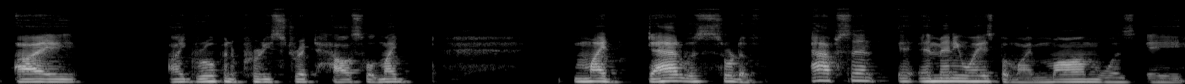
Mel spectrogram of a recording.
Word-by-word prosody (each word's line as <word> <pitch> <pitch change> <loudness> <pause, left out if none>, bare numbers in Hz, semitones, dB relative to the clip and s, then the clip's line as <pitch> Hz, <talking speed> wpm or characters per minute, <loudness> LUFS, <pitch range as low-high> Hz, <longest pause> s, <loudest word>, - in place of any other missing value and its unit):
I 120 -1 +5 0.9
I 120 +1 -3
grew 125 +2 0
up 135 +1 -3
in 130 - 0
a - - -6
pretty 120 +2 -4
strict 115 0 -5
household, 110 0 -3
my 125 +1 +1 1.8
my 135 -1 +4 0.4
dad 150 +4 +7
was 130 0 -3
sort 140 -5 -4
of 95 -3 -9 0.6
absent 170 -1 0 0.2
in 140 -2 -7
in 140 +1 +1
many 145 0 +3
ways, 135 -1 +2
but 115 -4 -9
my 100 -1 -9
mom 115 +3 0
was 105 0 -10
a, 95 -3 -12
120 Hz, 125 wpm, -28 LUFS, 110-135 Hz, 1.8 s, dad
